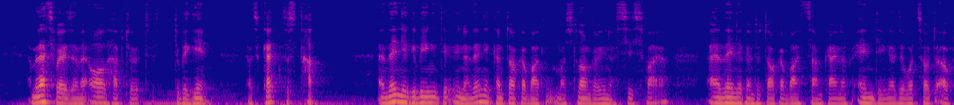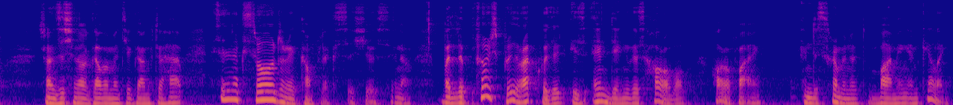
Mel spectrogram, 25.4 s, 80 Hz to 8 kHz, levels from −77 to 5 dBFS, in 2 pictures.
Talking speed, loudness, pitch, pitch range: 175 wpm, -34 LUFS, 105 Hz, 100-120 Hz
